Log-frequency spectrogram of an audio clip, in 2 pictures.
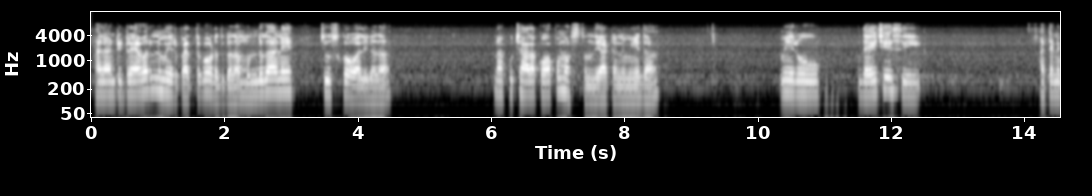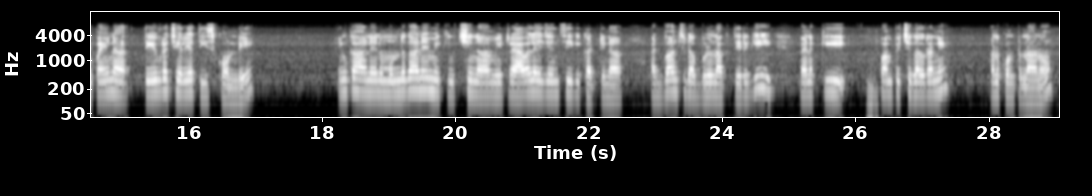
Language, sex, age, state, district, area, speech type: Telugu, male, 60+, Andhra Pradesh, Krishna, urban, spontaneous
